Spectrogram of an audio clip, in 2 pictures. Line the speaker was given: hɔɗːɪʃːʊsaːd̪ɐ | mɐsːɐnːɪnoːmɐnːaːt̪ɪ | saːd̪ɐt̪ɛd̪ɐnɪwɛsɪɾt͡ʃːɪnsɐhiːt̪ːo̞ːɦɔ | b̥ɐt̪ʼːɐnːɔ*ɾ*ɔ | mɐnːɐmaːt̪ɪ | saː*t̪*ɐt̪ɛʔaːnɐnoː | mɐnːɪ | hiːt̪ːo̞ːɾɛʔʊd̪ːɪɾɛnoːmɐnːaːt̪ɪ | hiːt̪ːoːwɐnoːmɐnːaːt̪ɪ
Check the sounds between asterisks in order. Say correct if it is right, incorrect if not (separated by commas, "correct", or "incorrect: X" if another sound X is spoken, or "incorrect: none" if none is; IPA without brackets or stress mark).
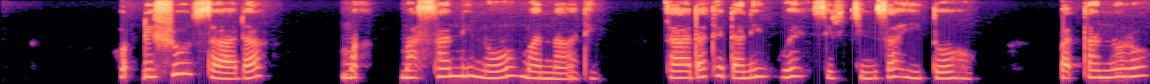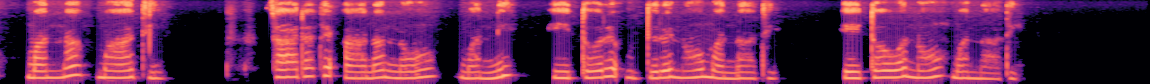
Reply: correct, incorrect: d̪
